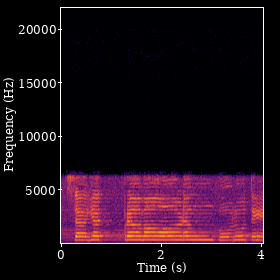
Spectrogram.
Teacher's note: ಸ ಆದ ನಂತರ ಮುಂದಿನ ಶಬ್ದ ಜೋಡಿಸಿ ಹೇಳಬೇಕು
